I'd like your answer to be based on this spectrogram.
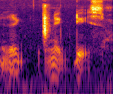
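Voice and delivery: whispered to himself; muttered whisper while concentrating. Real, not acted. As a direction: breathe it out, no voice. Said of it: "whispering to self while playing".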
